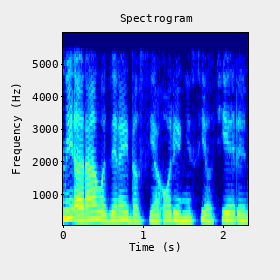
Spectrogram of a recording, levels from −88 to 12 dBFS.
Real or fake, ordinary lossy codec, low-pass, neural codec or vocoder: fake; none; 5.4 kHz; codec, 16 kHz, 0.5 kbps, FunCodec, trained on Chinese and English, 25 frames a second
